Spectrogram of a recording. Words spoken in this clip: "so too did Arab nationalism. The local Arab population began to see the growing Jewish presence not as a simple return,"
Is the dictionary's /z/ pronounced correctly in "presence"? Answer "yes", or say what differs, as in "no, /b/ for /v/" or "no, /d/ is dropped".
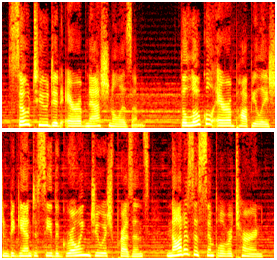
yes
